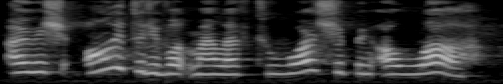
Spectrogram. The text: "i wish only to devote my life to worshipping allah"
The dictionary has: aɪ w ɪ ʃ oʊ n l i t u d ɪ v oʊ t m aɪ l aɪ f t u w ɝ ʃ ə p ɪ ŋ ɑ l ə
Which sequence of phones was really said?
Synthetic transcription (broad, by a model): aɪ w ɪ ʃ oʊ n l i t u d ɪ v oʊ t m aɪ l aɪ f t u w ɝ ʃ ə p ɪ ŋ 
